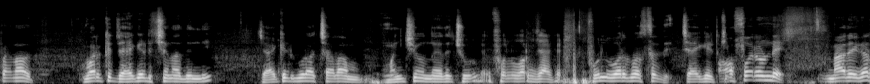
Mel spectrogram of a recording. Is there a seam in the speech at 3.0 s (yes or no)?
no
